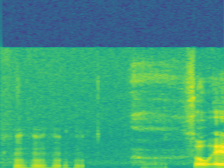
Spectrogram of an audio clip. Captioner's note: chuckles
